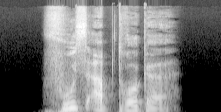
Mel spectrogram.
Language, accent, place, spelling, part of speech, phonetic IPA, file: German, Germany, Berlin, Fußabdrucke, noun, [ˈfuːsˌʔapdʁʊkə], De-Fußabdrucke.ogg
- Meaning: dative singular of Fußabdruck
